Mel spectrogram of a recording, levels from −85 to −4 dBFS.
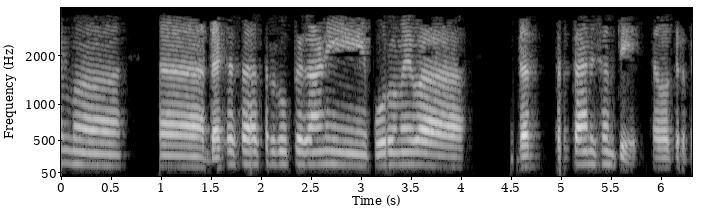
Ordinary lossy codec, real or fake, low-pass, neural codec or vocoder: MP3, 16 kbps; real; 3.6 kHz; none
